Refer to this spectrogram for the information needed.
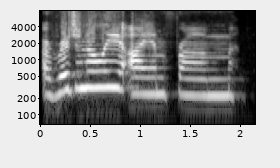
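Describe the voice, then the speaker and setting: A woman's voice: fairly high pitch, unhurried, darkish tone. Upbeat woman speaker taking questions. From California. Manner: friendly, apologetic, many ums. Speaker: invasive species outreach speaker. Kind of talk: public talk, answering audience questions.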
